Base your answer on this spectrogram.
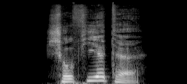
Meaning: inflection of chauffieren: 1. first/third-person singular preterite 2. first/third-person singular subjunctive II
- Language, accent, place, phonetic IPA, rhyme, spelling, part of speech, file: German, Germany, Berlin, [ʃɔˈfiːɐ̯tə], -iːɐ̯tə, chauffierte, adjective / verb, De-chauffierte.ogg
